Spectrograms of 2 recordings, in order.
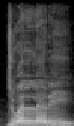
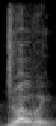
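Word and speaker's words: jewellery: Okay, next பாருங்க, ஜுவல்லரி இப்படி சொல்லுவோம் நாம, ஆக்சுவலி ஜுவல்லரி, ஜுவல்லரி.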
